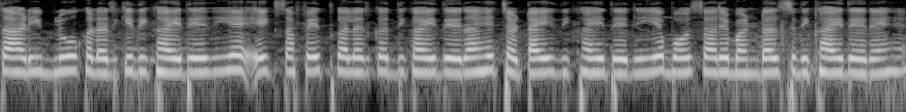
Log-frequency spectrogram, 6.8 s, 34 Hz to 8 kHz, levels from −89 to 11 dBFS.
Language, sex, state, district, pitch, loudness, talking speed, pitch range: Chhattisgarhi, female, Chhattisgarh, Rajnandgaon, 240 Hz, -13 LUFS, 240 wpm, 235-250 Hz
